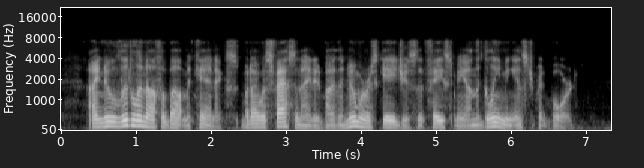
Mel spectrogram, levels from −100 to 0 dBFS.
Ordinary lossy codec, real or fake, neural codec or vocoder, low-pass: Opus, 24 kbps; real; none; 7.2 kHz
